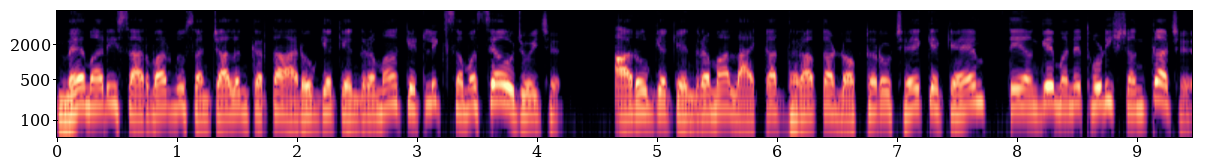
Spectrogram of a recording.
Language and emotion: Gujarati, fearful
